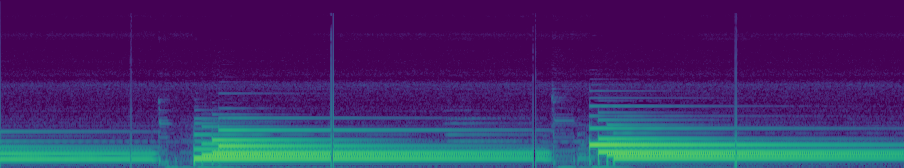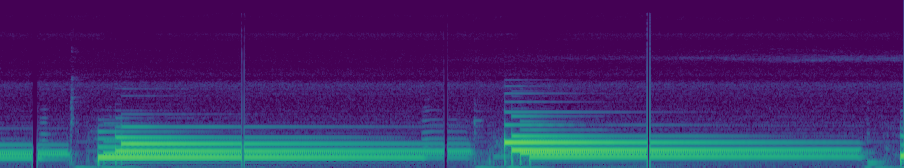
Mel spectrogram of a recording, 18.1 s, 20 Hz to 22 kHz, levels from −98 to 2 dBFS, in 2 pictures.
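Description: Gaps between stream segments cut this music at 1.30, 3.31–3.33, 5.33–5.36, 7.35, 9.36–9.42, 11.46–11.48, 13.48–13.52 and 15.51–15.54 s, roughly every 2 s, where segment timestamps fail to meet and silence fills the hole. Each sounds like a sharp dropout and shows as a hard-edged flat line in the waveform and a blank vertical stripe on a spectrogram.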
